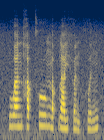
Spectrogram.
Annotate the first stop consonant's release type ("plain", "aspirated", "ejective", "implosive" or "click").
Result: plain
